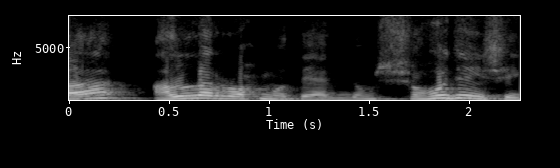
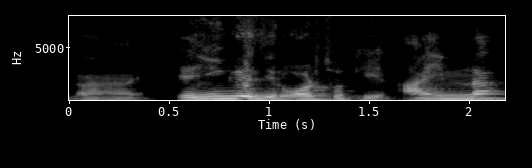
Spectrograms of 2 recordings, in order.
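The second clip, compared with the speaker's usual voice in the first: normal talking voice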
